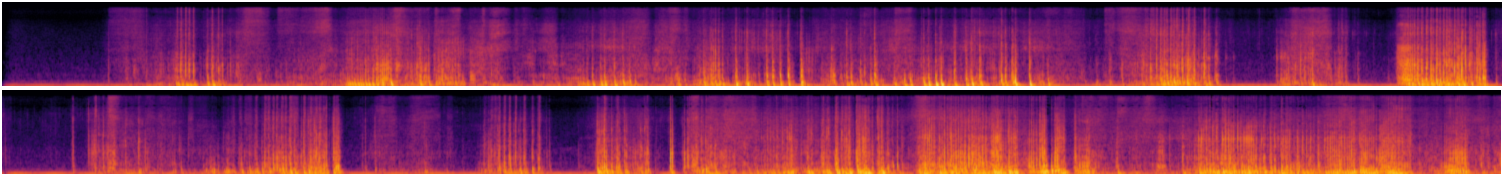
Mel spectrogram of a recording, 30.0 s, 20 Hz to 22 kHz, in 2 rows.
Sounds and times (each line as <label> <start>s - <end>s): Leather Car Seat Handling 1.0s - 15.0s
Leather Car Seat Handling 15.7s - 29.9s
